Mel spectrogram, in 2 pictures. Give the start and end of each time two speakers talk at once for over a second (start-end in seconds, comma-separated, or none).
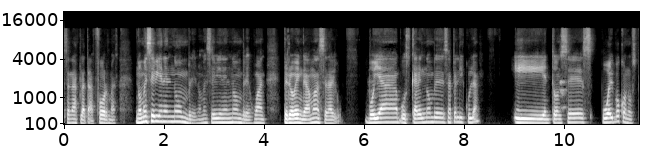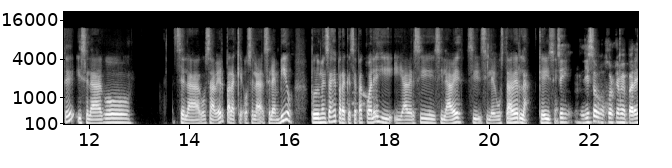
none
